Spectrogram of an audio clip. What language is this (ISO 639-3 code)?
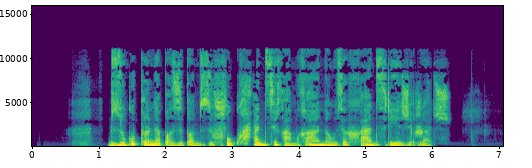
kbd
